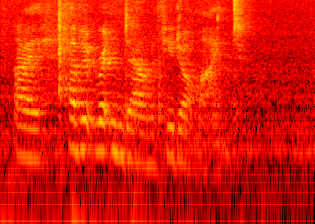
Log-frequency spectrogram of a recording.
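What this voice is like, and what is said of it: Usual voice. Nothing is said of it.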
